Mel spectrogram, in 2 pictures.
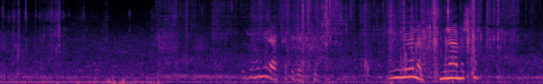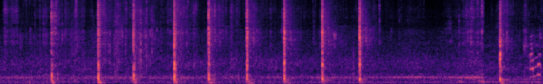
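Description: Chopping at the thin branches of a small tree: a steady series of about a dozen sharp strikes, a little under two a second, starting about nine seconds in.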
